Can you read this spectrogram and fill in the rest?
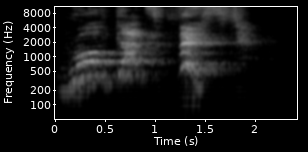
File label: Pre Death Sinecure Soldier Female; Battle; Barks; Dialog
